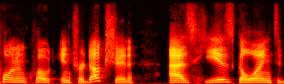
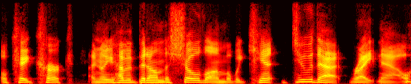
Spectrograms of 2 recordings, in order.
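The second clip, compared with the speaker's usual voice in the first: mock talking through gritted, clenched teeth. Speaker imagining someone warning Kirk on the show: mock talking through gritted teeth. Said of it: "talking through gritted teeth".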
